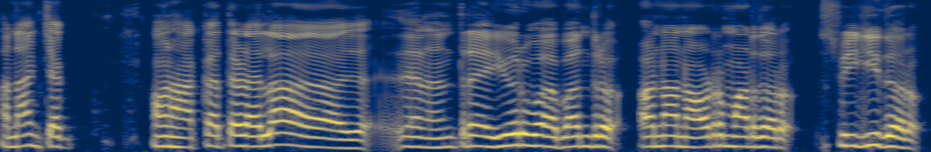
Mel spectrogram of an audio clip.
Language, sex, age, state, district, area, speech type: Kannada, male, 18-30, Karnataka, Gulbarga, urban, spontaneous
